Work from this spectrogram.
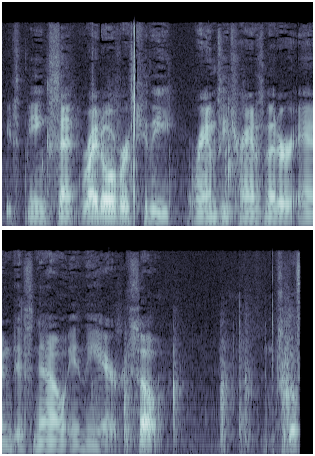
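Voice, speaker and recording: A man's voice: medium pitch, fairly even intonation, measured pace, noisy background. A man presenting a hobby tutorial, casually talking through each step with enthusiasm.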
